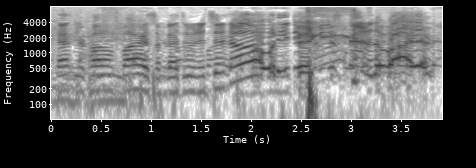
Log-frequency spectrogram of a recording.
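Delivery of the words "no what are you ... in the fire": high shouting through laughter; laughing shout. Real, not acted. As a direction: yell at him while cracking up. Teammate runs into fire.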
